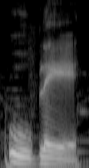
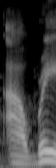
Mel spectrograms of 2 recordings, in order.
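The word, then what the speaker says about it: Aubrey: สาย ตา ไป เนี่ย ผม จะ อ่าน ว่า brandon อูบ แต่ ไม่ ใช่ ครับ เขา อ่าน ว่า brandon aly นะ ครับ เป็น ตัว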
